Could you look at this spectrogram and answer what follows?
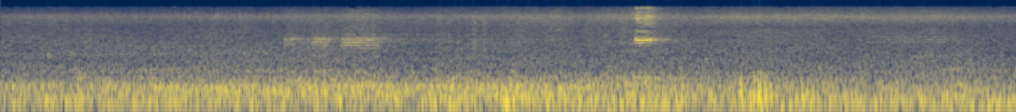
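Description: Road traffic running steadily on the bridge roadway, a continuous low rumble of passing cars, buses and motorbikes. A vehicle horn honks briefly about two seconds in, and there is a short sharp high sound about five seconds in.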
